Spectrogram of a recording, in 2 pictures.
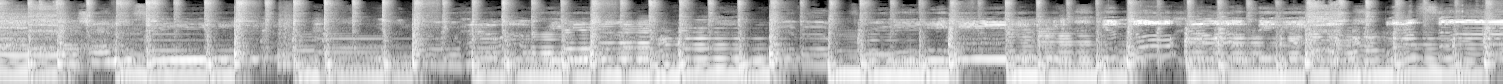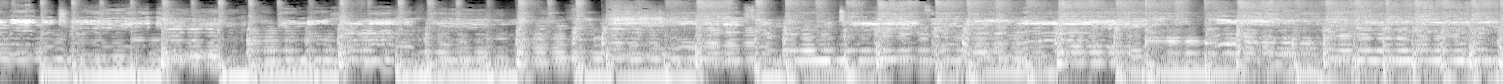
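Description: Live rock band playing an instrumental section without vocals: a busy drum kit, with kick, snare and cymbal hits throughout, drives a heavy bass line.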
